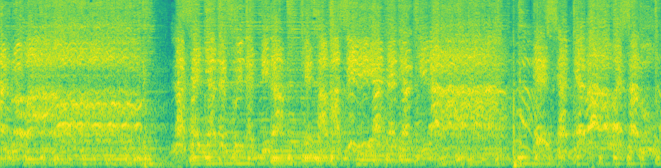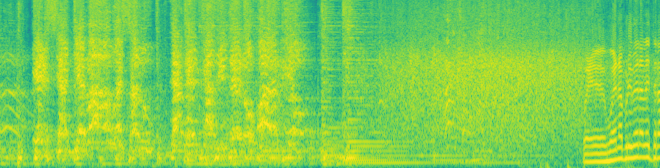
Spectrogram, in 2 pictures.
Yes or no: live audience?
yes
